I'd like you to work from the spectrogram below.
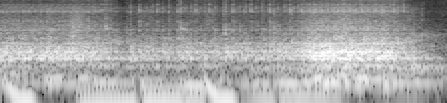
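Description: A blind hem sewing machine stitches thin cotton fabric with a rapid, steady mechanical chatter that runs throughout, close and loud, with a slight swell near the end.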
